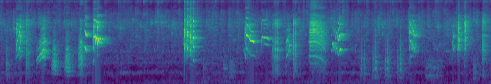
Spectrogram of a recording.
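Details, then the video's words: Asian pied starling singing a varied song for training other birds, with short chatter phrases, curving whistled slurs and brief pauses, one sharp click midway, over a faint hum. "Burung jalak kebo gacor, suara variasi"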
